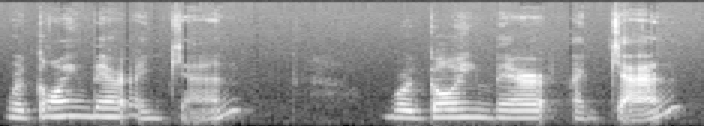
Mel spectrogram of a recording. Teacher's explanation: when we are being sarcastic like we're making a joke sarcasm then we use a falling intonation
